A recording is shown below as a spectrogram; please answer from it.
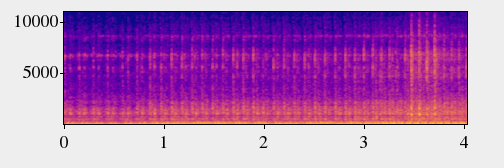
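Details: Ducati 748 brought in not running, first start on 3 L fresh fuel: rough lumpy idle with irregular deep clonks about three a second; debris in the oil makes a crank or main bearing fault suspected, not confirmed.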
